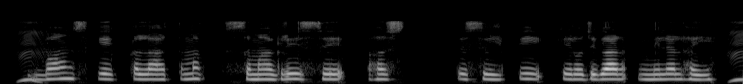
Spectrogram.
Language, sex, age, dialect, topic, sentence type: Magahi, female, 18-24, Central/Standard, banking, statement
